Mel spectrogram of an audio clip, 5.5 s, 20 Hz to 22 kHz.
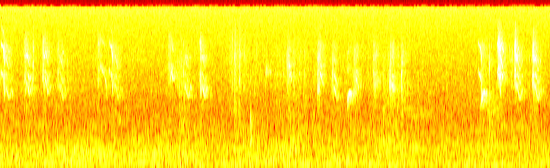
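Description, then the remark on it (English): Short, high bird flight calls from the bird labeled 5-9 repeat in quick clusters of two to four notes, sharp and chirpy, over a steady low rumbling background with no one talking. “Flight calls by 5-9.”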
